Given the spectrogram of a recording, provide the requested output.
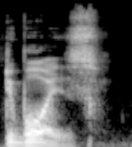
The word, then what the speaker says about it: Du Bois: but he had reasons for insisting that his name be pronounced Du Bois.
